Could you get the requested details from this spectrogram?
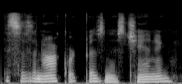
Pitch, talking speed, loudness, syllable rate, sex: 130 Hz, 195 wpm, -19 LUFS, 5.6 syllables/s, female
